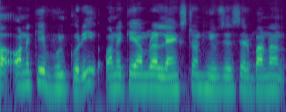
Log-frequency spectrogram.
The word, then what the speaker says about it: Langston Hughes: তো এটার বানানটা আমরা অনেকেই ভুল করি, অনেকেই আমরা ল্যাংস্টন হিউজেসের উচ্চারণটা আমরা এইভাবে করি যে ল্যাংটন হাগিস।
